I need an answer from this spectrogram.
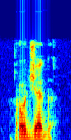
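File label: "рудзӧг", Komi, male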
